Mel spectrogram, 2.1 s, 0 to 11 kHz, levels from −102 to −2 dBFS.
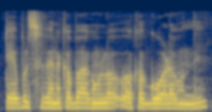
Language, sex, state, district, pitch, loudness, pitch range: Telugu, male, Telangana, Mahabubabad, 140 Hz, -15 LUFS, 135-145 Hz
